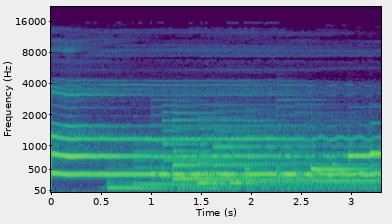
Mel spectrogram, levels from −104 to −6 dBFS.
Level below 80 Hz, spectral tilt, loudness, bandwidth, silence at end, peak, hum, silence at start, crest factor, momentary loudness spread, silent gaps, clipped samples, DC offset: -56 dBFS; -7 dB/octave; -28 LUFS; 13 kHz; 0 s; -16 dBFS; none; 0 s; 12 dB; 3 LU; none; under 0.1%; under 0.1%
